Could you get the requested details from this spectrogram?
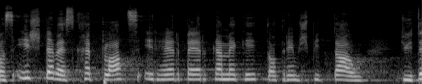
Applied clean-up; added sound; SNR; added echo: none; none; none; none.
